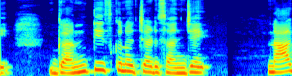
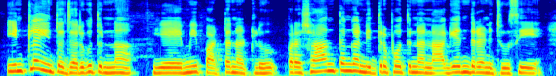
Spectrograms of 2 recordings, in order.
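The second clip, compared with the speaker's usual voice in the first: ordinary delivery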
